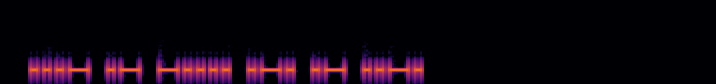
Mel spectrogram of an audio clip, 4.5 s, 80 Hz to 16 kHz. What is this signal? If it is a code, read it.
Morse code, heard as a keyed tone, about 30 wpm, 700 Hz. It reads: VA6RAF
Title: DXCC-100 Call Signs - 6 Characters - Repeated 2x - 30wpm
